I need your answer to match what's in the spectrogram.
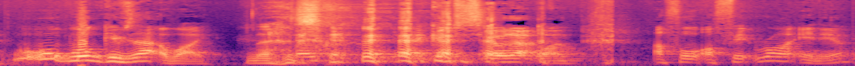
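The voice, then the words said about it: English accent from Basildon. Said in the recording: “as you can tell by his accent, he doesn't hail from Ballarat ... There's a bit of Basildon in there ... There's plenty of Basildon in there”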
